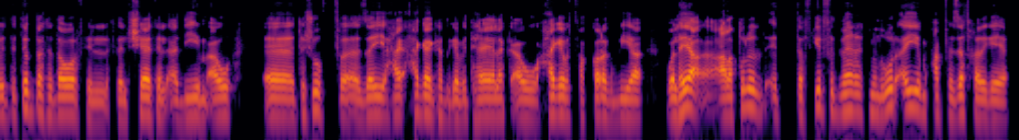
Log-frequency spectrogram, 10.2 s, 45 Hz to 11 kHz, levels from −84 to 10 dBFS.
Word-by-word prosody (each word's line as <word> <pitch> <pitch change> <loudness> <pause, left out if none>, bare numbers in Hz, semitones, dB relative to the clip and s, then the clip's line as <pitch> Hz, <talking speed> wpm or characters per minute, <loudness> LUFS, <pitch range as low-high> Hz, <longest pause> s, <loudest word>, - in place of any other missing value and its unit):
بتبدأ 140 +2 -1
تدوَّر 125 0 +3
في 110 - -11
ال 105 0 -8
في - - -6
الChat 120 +3 +3
القديم، 115 0 -4
أو 120 0 0 0.3
آآ، 115 -1 +3
تشوف 140 +4 -4 0.2
زي 125 +2 +1
ح 120 +2 +1
حاجة 130 -1 +2
كانت 120 -2 -7
جابتها 115 +1 0
لك 115 0 -3
أو 110 -1 -1
حاجة 125 0 +3
بتفكّرك 120 0 -1
بيها، 110 +1 0 0.3
والَّا - - +4
هي - - +9
ع - - +10 0.3
على 120 +1 +5
طول 165 +7 -2 0.2
التفكير 125 +5 -5
في 150 - -7
دماغك 140 -1 0
من 130 -2 -6
غير 170 +5 +1
أي 155 +1 +3
محفّزات 130 -1 -3
خارجية؟ 110 -2 -1
120 Hz, 195 wpm, -24 LUFS, 115-130 Hz, 0.3 s, ع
